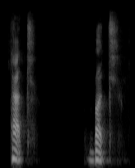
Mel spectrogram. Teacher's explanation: Did you hear that little puff of air at the end of the t? cat but This is called the released t.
